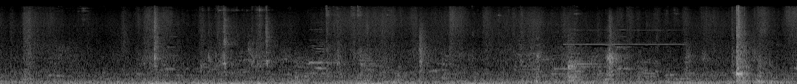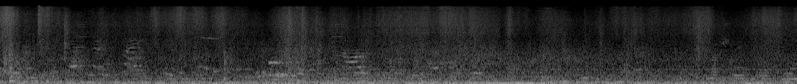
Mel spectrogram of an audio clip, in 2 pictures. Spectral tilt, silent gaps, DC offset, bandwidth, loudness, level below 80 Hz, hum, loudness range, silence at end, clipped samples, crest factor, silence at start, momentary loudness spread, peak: -3.5 dB/octave; none; under 0.1%; 17 kHz; -36 LUFS; -40 dBFS; none; 4 LU; 0 s; under 0.1%; 26 dB; 0 s; 6 LU; -8 dBFS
